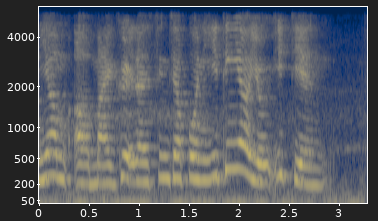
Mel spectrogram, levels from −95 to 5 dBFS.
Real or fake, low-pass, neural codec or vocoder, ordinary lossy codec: real; 5.4 kHz; none; none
